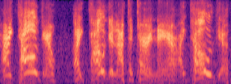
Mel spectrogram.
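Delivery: shrill furious yell at the husband; nagging wife shout. Retold or imitated. Wife yelling at her husband over a wrong turn. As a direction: scream it like a wife fed up in traffic. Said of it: "the wife is going".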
